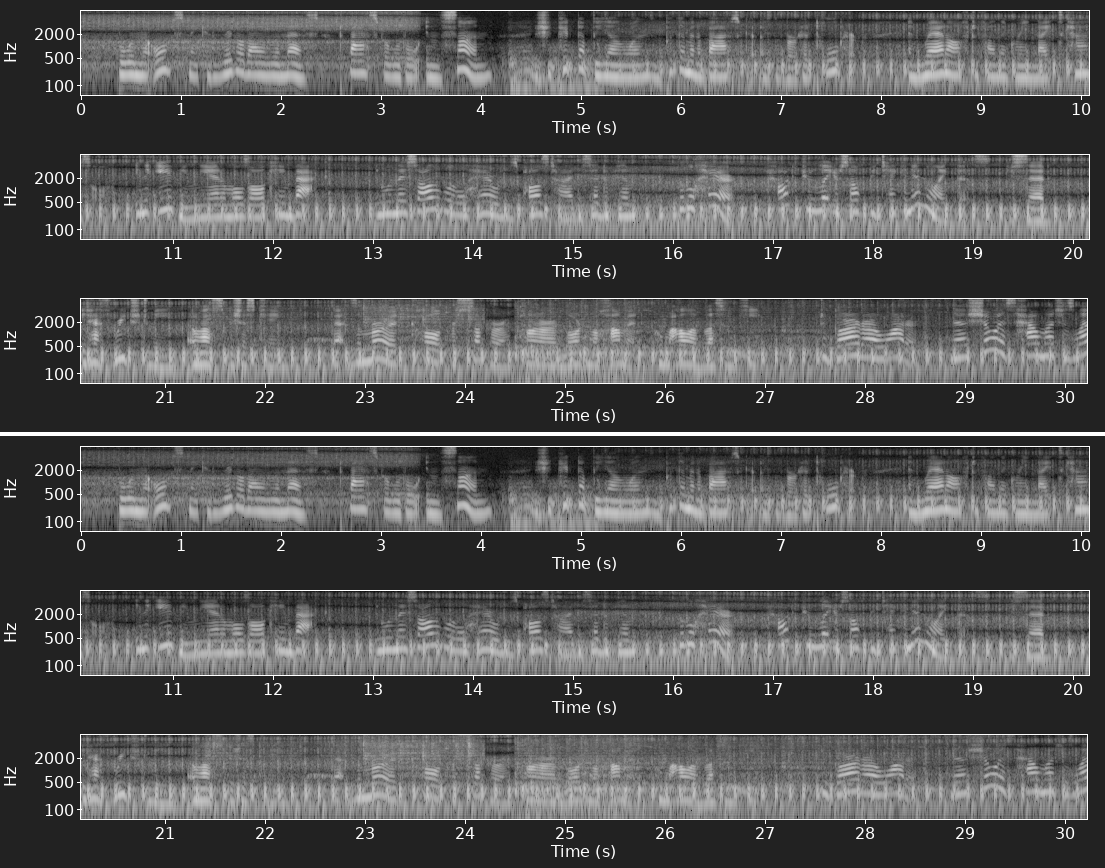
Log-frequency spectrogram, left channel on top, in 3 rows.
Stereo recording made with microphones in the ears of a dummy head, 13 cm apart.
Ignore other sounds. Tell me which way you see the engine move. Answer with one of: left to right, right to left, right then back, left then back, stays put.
left to right.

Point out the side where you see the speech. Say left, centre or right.
left.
